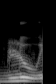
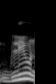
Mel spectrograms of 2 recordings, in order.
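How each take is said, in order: First: The vowel is a plain oo sound. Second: The vowel has a y glide before oo. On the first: The speaker calls it right. "এটা হচ্ছে ব্লু" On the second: The speaker calls it wrong. "ব্লিউ না"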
